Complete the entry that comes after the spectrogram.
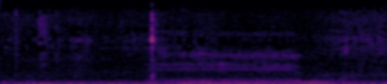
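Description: A steady low engine rumble from a white car passing on a road, with a faint rising hum in the middle and a brief click, heard alone with no voices.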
